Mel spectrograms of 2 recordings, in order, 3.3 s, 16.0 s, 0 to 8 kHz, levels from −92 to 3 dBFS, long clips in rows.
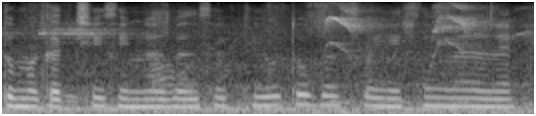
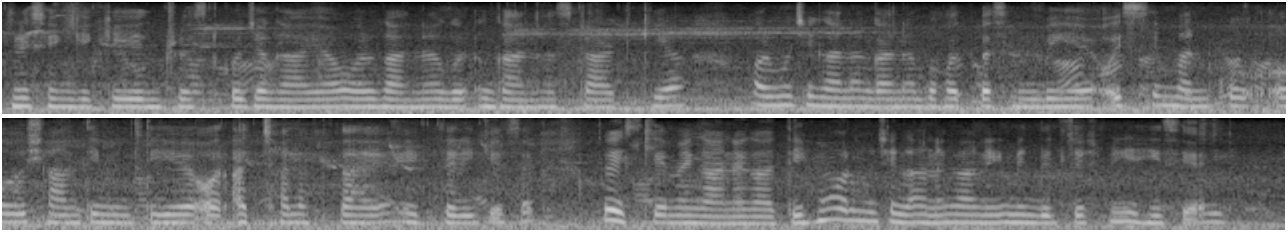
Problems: constant background noise, background conversations at intervals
